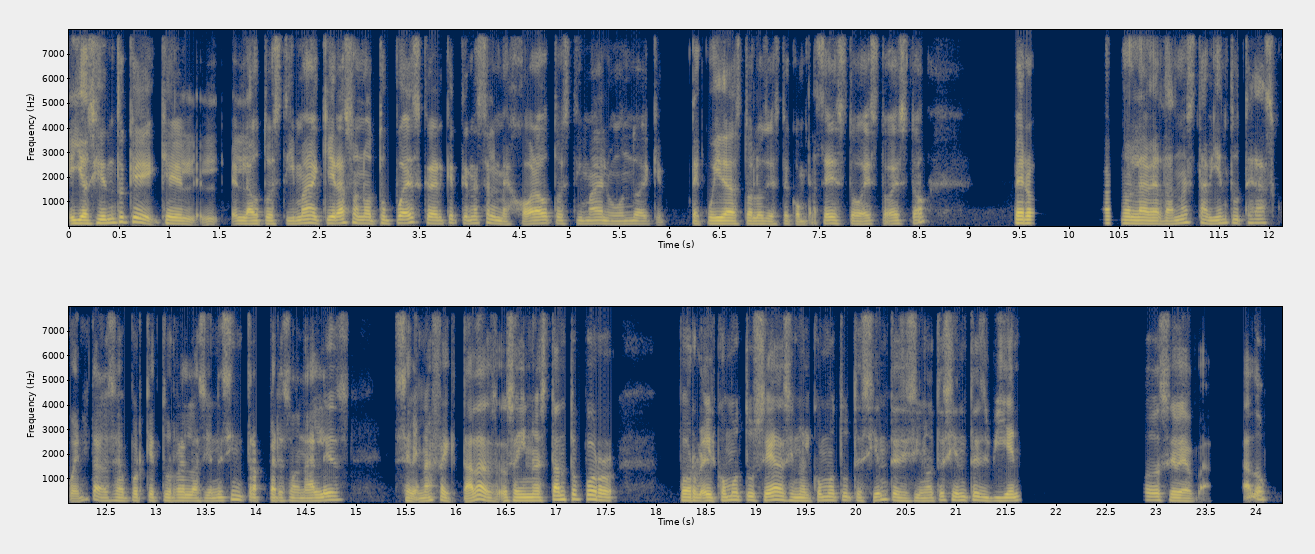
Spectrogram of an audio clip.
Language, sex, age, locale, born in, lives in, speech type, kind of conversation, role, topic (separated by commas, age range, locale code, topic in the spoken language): Spanish, male, 25-29, es-MX, Mexico, United States, conversation, unstructured, none, ¿Qué significa para ti tener una buena autoestima?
